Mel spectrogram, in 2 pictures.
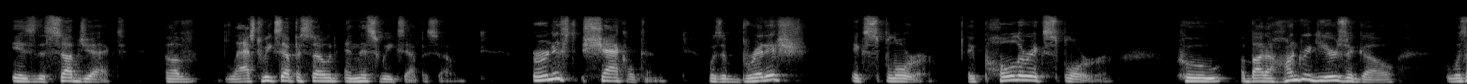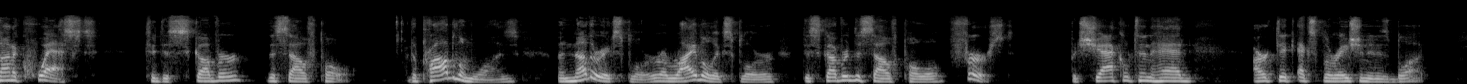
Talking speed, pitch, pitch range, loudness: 110 wpm, 145 Hz, 135-170 Hz, -24 LUFS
